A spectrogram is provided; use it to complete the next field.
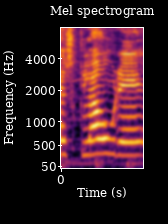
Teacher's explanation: la O és oberta perquè darrere tenim una U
